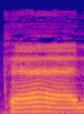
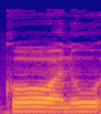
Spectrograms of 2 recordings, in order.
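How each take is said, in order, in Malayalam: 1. സ്വരം ലഘുവും തുറന്നതുമാണ്, 'a' പോലെ. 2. സ്വരം ഘനവും വൃത്താകൃതിയുള്ളതുമാണ്, 'o' പോലെ.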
